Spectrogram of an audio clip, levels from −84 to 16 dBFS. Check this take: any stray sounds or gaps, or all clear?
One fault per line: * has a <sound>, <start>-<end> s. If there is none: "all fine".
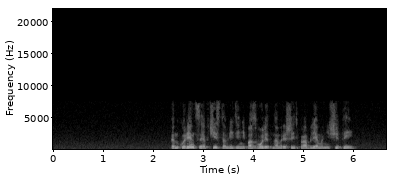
all fine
